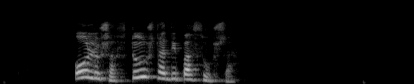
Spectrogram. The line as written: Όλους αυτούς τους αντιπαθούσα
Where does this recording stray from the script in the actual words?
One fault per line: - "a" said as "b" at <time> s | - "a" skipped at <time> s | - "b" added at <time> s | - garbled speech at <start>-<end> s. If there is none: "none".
- "τους" skipped at 1.6 s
